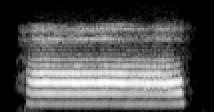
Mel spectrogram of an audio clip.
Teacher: Little bit longer here. So remember we've got an example of ya madda. So 2 seconds on the ya.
